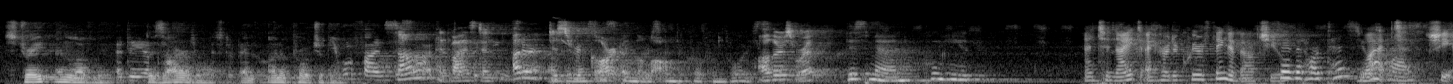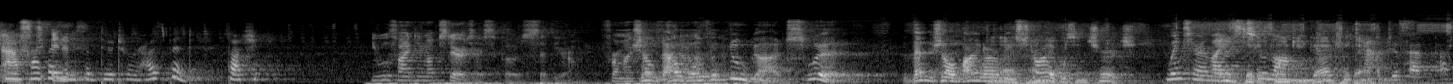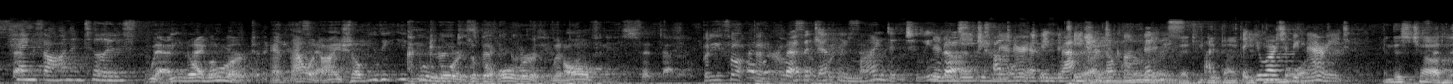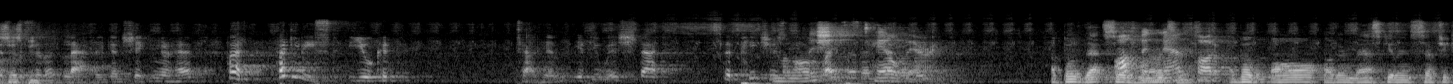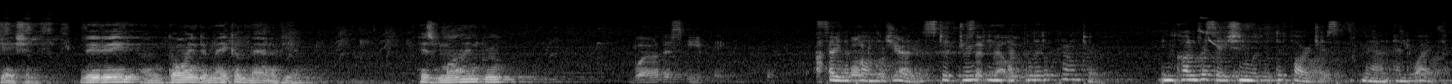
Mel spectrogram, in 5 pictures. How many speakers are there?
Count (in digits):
10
